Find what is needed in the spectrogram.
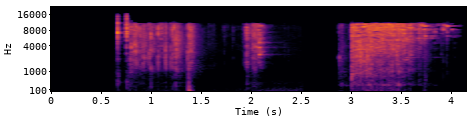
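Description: Glass-shattering sound effects on an animated outro: a first burst of breaking glass with a sharp crack in it, then a louder shatter about three seconds in.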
